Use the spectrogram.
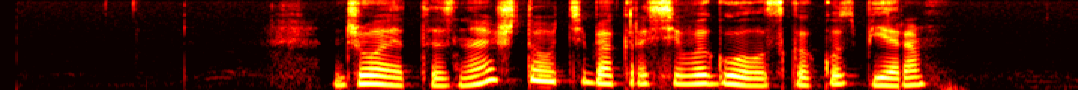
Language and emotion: Russian, positive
